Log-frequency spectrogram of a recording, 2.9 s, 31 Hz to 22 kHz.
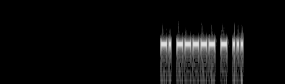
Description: Morse code, heard as a keyed tone, about 55 wpm, 700 Hz. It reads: N0TS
